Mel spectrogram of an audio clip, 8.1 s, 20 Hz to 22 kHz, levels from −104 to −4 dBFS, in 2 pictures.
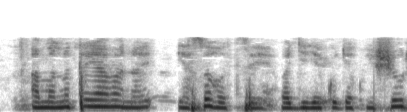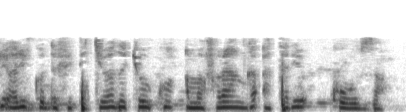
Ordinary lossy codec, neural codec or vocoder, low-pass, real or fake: MP3, 32 kbps; none; 5.4 kHz; real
